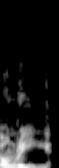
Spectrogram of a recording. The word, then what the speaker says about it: Henri: He pronounced the name the French way. Henri my wife can be trusted, lad.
